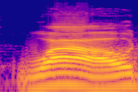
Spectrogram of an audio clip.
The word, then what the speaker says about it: waw: This one is, I pronounce it "wow," just because it works as a as an English word as well. We transliterate it as W-A-W or sometimes V-A-V.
